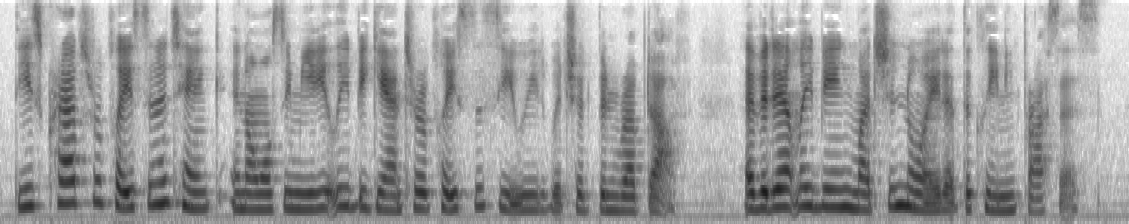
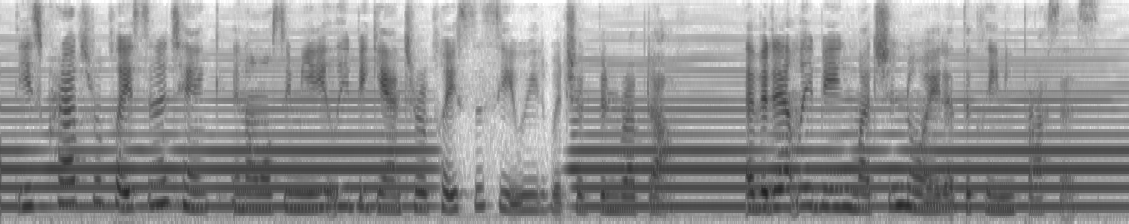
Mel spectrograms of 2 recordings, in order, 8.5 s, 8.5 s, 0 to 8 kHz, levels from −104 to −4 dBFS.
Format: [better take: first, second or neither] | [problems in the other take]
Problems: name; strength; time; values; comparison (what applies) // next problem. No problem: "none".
first | background sound (Wind instrument, woodwind instrument); 1 dB above the speech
